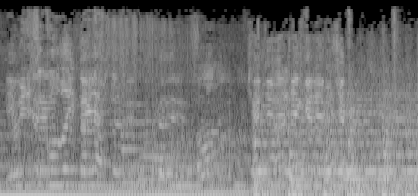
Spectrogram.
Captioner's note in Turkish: Kargaşa sesi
